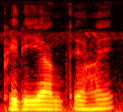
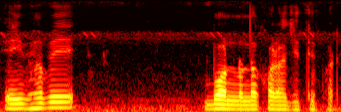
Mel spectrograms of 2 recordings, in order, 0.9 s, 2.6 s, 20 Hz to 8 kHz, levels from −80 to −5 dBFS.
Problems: none marked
